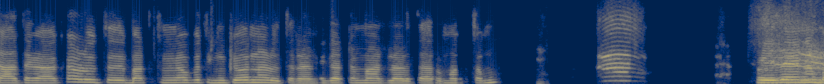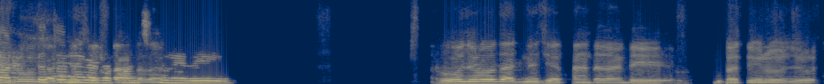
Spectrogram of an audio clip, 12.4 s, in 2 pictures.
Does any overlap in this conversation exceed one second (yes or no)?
yes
